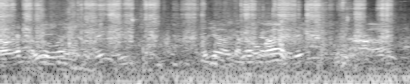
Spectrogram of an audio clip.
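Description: Indistinct voices of people talking at a lower level, over a steady low background rumble.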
